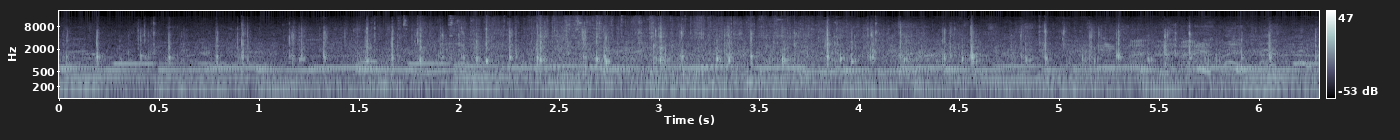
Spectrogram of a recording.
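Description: Horse's hooves clip-clopping on a paved street as a horse-drawn carriage moves along, under a film score of held melodic notes.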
